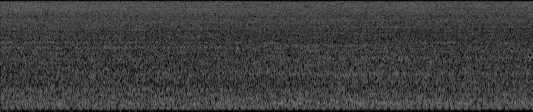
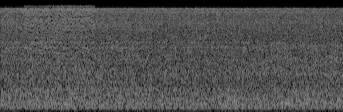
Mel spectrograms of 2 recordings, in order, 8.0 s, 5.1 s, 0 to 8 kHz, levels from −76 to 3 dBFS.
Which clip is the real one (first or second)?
first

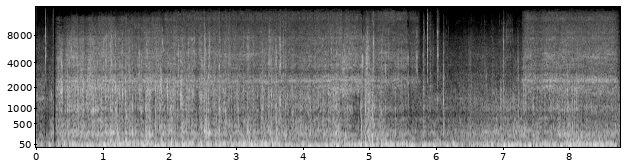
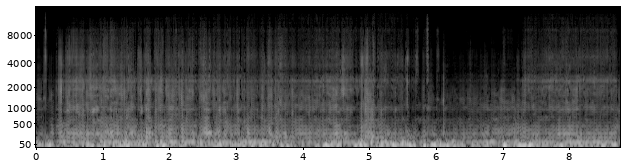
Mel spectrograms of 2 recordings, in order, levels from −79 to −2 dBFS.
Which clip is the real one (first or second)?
first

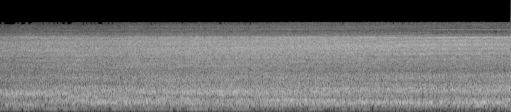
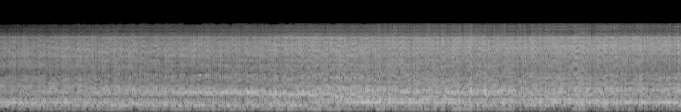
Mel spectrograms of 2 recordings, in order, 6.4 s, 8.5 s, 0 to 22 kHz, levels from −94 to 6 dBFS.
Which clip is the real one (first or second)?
first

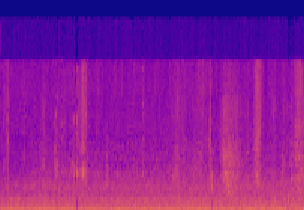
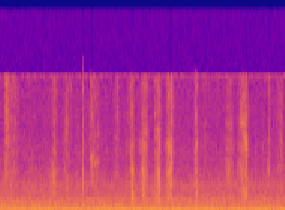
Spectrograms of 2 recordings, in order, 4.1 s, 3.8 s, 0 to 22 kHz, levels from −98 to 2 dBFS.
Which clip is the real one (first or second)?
first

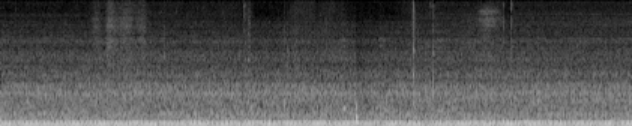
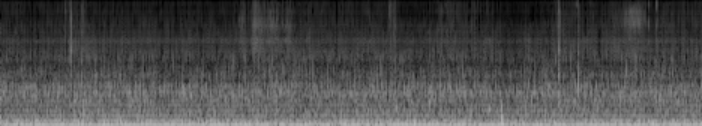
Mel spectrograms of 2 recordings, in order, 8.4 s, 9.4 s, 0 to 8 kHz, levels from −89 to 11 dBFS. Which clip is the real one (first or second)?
first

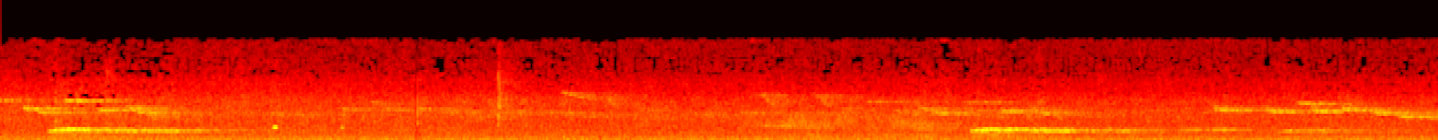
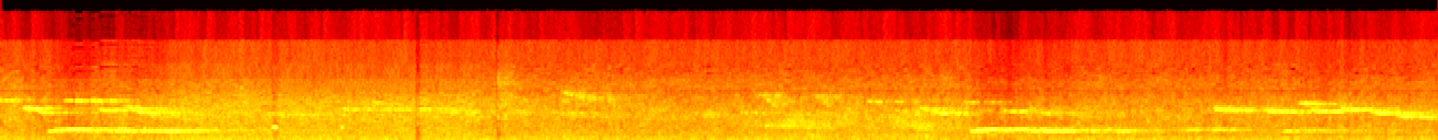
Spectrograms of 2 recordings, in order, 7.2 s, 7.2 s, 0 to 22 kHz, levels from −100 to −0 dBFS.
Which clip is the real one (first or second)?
second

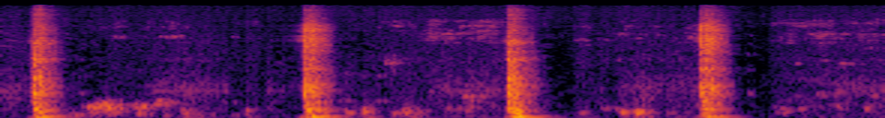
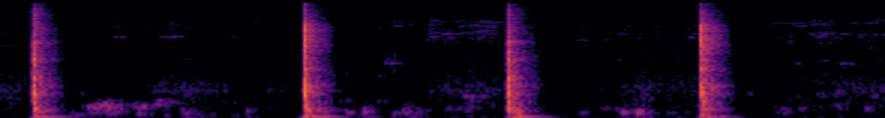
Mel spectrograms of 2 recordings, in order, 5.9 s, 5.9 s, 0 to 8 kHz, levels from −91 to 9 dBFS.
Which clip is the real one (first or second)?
second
